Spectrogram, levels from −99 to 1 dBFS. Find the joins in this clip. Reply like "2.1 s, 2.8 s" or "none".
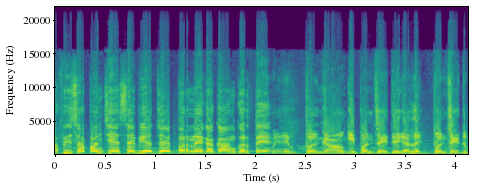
2.3 s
